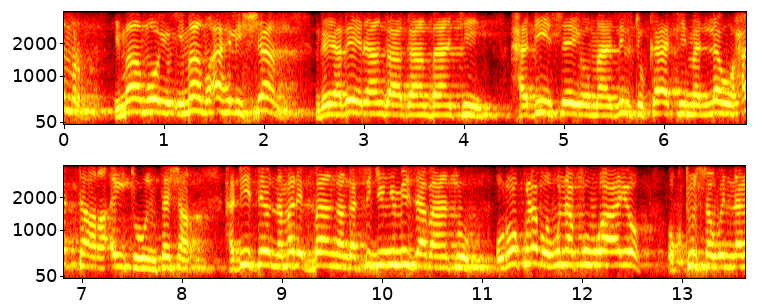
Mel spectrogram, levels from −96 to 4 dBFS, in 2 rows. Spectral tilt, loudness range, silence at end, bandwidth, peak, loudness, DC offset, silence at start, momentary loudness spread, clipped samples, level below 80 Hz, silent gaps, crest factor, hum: -9 dB/octave; 1 LU; 0 s; 4 kHz; 0 dBFS; -13 LUFS; under 0.1%; 0 s; 5 LU; under 0.1%; -52 dBFS; none; 12 dB; none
